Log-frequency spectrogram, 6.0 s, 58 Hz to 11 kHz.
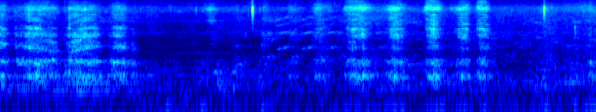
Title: Anet E10 bad bearings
